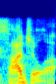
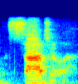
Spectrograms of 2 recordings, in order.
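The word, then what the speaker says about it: Asadullah: Asajula. I found that it's pronounced that way watching the game. So Asajula, excuse me.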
